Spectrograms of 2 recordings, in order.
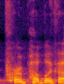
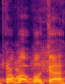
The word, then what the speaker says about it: ProPublica: Um, I actually I got sent the pilot script and the um, the ProPublica article. Mm-hmm. Um, I'm saying that wrong, aren't I? Um, you said it right, girl. It right. You're good. ProPublica.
